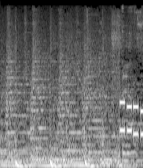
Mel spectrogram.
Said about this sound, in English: Dial the phone.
